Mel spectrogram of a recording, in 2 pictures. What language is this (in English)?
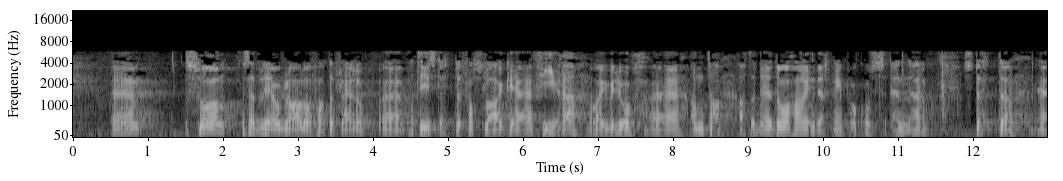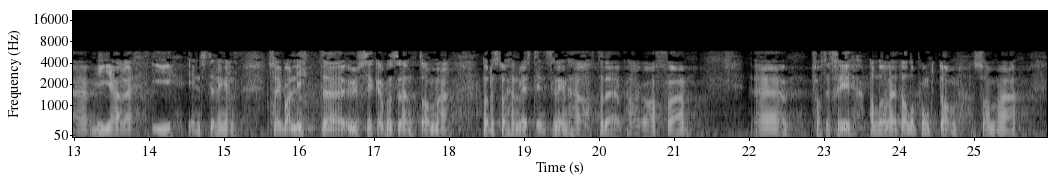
Norwegian Nynorsk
